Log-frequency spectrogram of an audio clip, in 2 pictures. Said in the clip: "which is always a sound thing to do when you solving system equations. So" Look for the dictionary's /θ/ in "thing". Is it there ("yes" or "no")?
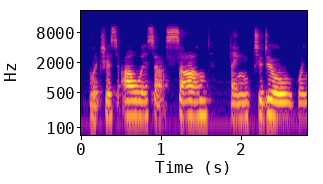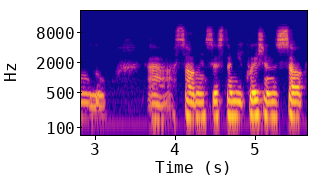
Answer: yes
